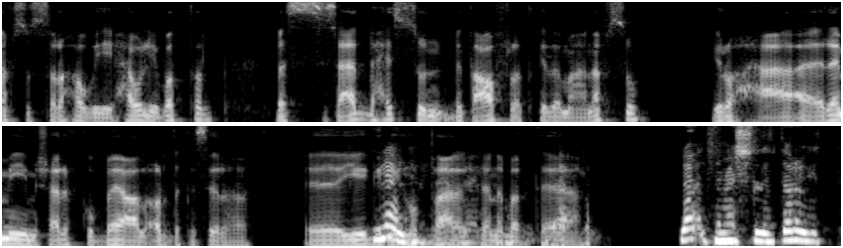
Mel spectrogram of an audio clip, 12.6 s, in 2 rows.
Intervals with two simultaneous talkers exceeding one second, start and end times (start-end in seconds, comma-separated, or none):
9.0-10.6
